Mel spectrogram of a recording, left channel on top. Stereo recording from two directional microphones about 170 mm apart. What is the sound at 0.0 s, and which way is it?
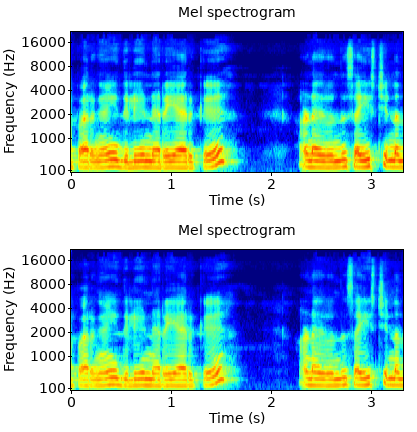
Speech, 10° left (ahead or behind).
